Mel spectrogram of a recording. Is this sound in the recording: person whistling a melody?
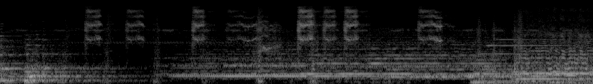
no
